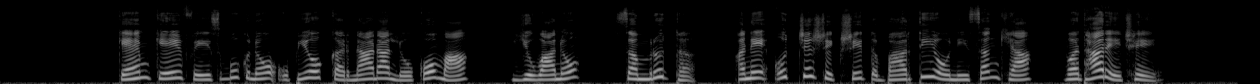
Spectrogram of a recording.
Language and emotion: Gujarati, neutral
